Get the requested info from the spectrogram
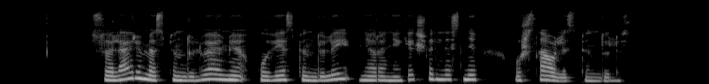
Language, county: Lithuanian, Vilnius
